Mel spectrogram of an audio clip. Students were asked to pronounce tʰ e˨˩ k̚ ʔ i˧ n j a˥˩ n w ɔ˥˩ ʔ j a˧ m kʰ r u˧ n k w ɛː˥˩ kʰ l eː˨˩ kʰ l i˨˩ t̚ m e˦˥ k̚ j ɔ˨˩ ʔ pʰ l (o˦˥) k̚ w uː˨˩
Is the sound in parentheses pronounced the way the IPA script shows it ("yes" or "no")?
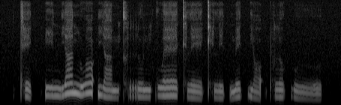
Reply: yes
